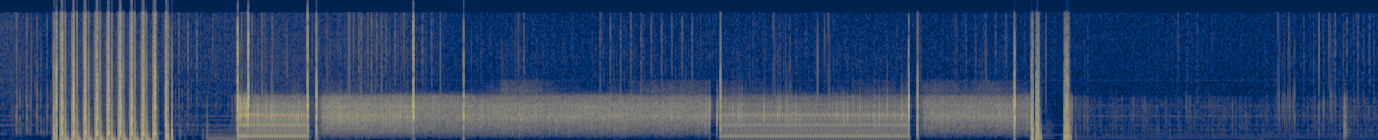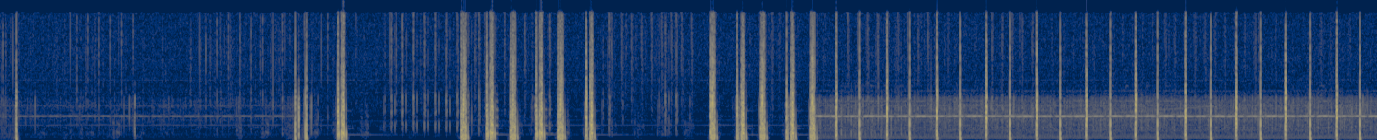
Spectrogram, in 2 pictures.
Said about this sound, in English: This is a call to the supervision test. I'll now dial the last digit. You'll hear the trunk hum just for a few milliseconds before the ring starts.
